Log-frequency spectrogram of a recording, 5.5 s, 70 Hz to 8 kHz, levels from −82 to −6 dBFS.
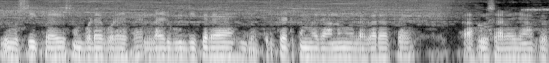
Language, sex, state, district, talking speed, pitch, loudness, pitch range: Hindi, male, Chhattisgarh, Raipur, 240 wpm, 110 Hz, -17 LUFS, 110-115 Hz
